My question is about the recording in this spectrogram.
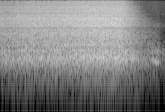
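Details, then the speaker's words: All-plastic hair dryer from a charity shop, after apparently passing its electrical safety test: steady, smooth airy rush and even motor hum with no rattle, switched from cold to warm, then a clean wind-down. It works fine with no issues. "that's just cold air oh there's the switch there we go that's on warm sounds okay"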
